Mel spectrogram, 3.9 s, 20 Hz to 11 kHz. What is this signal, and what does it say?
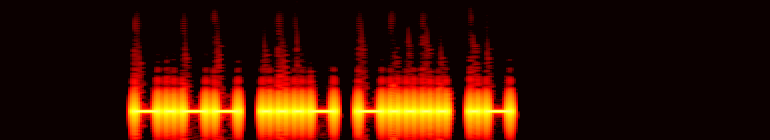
Morse code, heard as a keyed tone, about 32 wpm, 700 Hz. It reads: YV6A
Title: DXCC-100 Call Signs - 4 Characters - 30wpm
